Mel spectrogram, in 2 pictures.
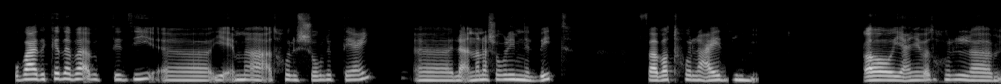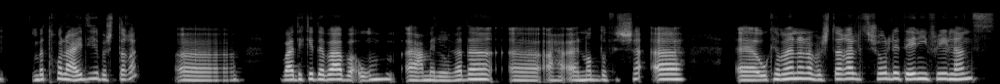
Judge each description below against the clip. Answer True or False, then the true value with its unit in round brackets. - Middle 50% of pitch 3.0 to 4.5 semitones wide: True (3.3 semitones)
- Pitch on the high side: True (210 Hz)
